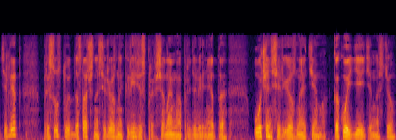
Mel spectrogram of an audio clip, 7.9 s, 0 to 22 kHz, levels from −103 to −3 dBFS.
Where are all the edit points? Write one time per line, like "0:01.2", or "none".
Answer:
0:04.1
0:06.6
